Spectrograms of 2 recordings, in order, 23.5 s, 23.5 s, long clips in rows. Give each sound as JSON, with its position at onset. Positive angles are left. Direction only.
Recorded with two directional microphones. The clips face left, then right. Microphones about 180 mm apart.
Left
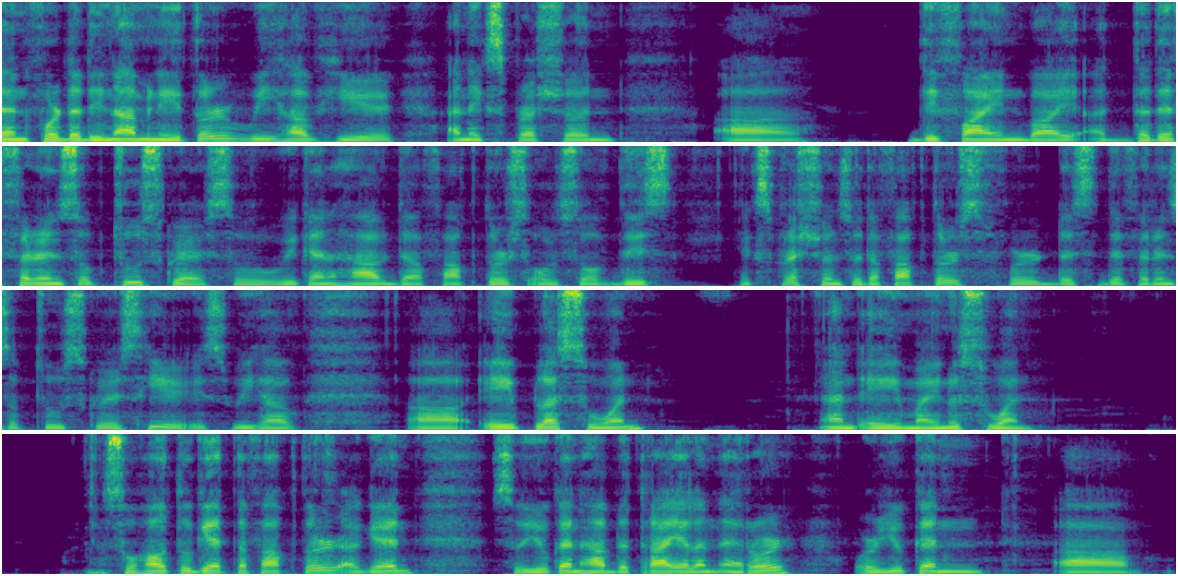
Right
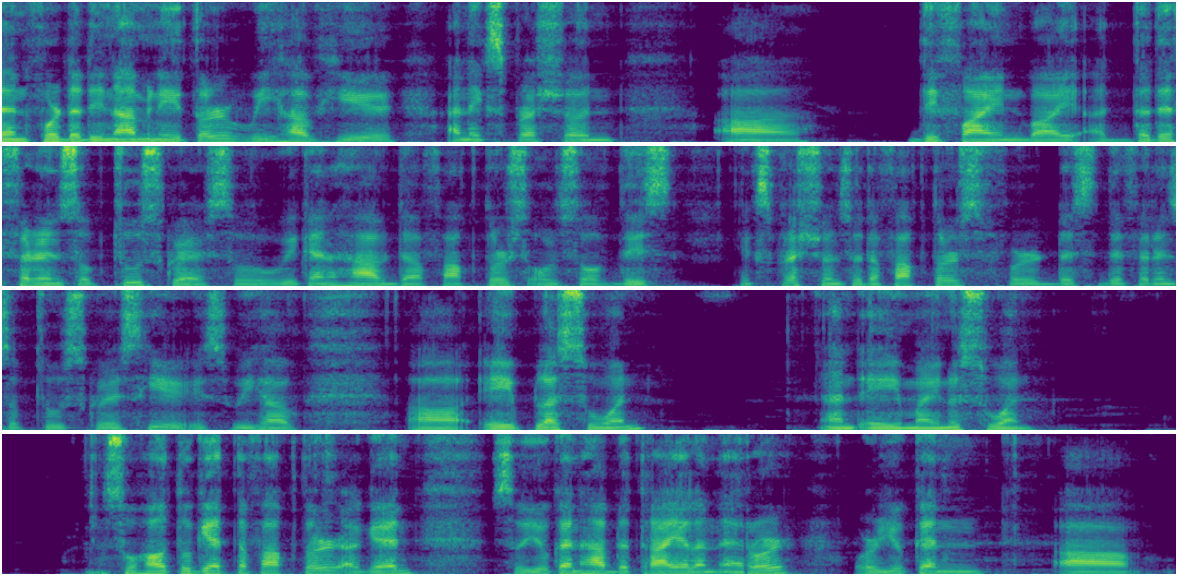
{"t": 0.0, "sound": "speech", "side_deg": 45}
{"t": 18.0, "sound": "speech", "side_deg": 45}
